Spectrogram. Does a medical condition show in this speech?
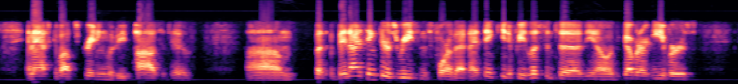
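No.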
